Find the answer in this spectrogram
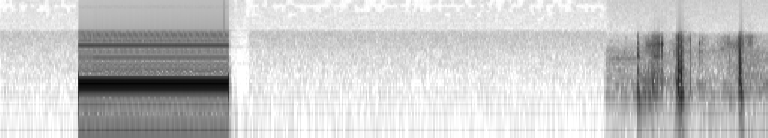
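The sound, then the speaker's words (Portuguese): A telephone line tone heard while placing a call, a single steady, loud electronic beep about one second long, followed by silence and then a few short, faint clicks and bursts. “Eu vou ligar agora pra Dona Prudência.”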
